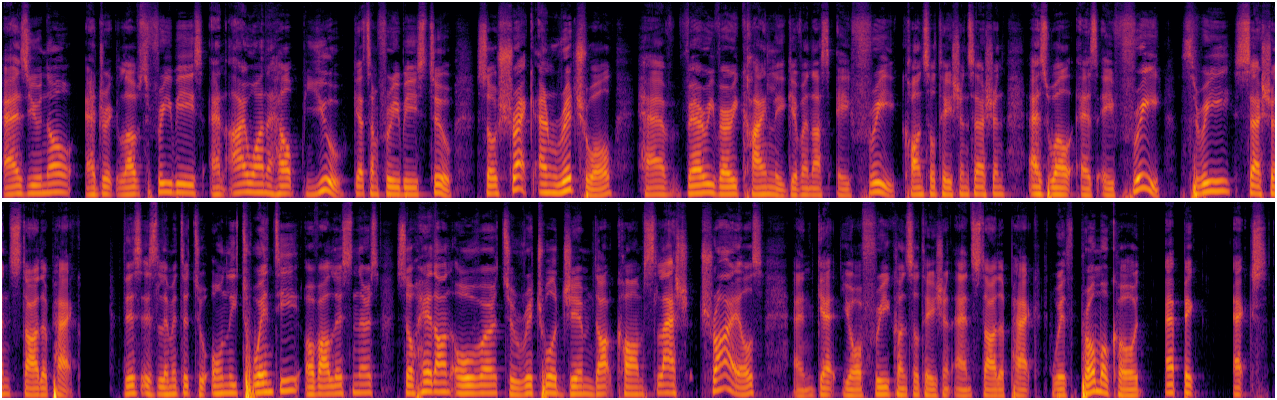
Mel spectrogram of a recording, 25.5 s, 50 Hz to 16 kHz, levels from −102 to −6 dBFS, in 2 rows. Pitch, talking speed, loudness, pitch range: 130 Hz, 160 wpm, -32 LUFS, 120-150 Hz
